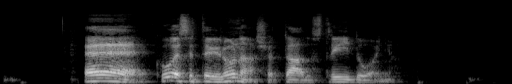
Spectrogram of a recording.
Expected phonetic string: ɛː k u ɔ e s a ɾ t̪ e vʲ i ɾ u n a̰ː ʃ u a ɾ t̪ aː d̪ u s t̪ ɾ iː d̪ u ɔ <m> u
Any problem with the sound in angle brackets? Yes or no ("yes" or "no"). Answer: yes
